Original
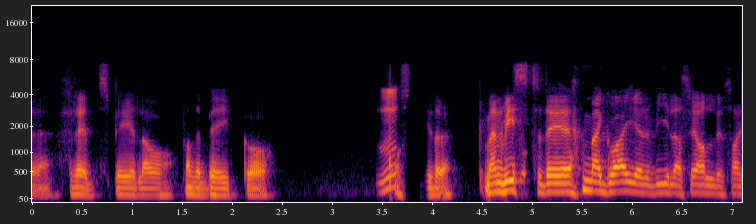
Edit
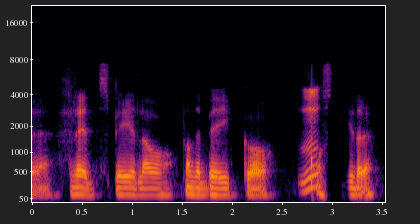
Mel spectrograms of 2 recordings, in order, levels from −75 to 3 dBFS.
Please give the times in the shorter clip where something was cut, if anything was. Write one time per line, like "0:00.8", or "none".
0:02.6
